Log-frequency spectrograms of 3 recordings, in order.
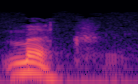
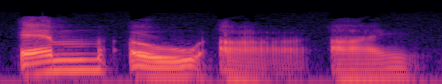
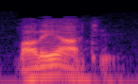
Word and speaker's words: Moriarty: Dear me, I have so much trouble with my name. People will either misspell it or mispronounce it. I'm afraid I'll have to begin calling it the way it looks. M-O-R-I-A-R-T-Y. Moriarty. Moriarty. I shall remember that name.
